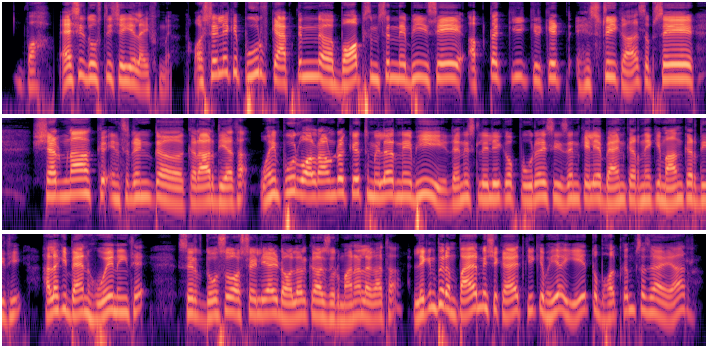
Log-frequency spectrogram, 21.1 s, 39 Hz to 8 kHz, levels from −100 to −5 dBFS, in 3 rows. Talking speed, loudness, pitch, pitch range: 215 wpm, -24 LUFS, 190 Hz, 170-215 Hz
